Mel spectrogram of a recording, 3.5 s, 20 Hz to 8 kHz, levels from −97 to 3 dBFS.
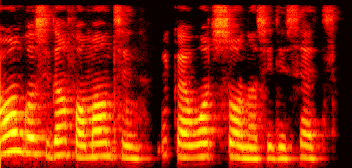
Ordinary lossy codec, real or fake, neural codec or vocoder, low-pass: MP3, 64 kbps; real; none; 7.2 kHz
